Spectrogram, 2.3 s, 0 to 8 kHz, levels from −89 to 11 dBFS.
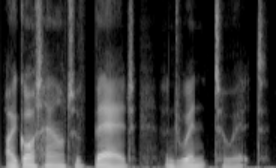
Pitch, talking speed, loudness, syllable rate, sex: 135 Hz, 235 wpm, -18 LUFS, 4.6 syllables/s, male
